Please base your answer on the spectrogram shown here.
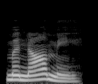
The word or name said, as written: Manami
